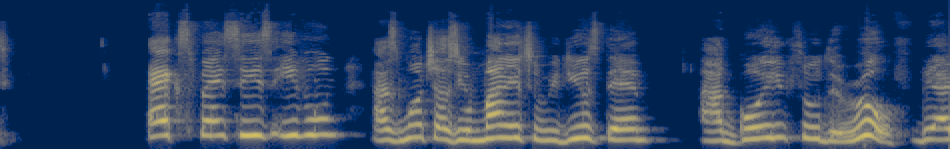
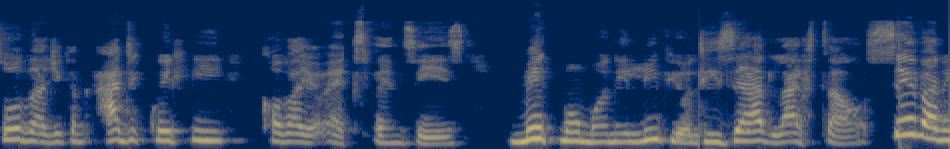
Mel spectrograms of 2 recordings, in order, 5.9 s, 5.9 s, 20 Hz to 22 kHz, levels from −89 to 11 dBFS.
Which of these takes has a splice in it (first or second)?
second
